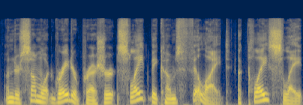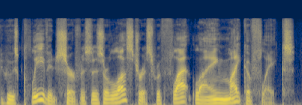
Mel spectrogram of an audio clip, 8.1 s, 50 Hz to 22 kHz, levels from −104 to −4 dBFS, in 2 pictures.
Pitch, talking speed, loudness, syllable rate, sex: 120 Hz, 150 wpm, -17 LUFS, 5.4 syllables/s, male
